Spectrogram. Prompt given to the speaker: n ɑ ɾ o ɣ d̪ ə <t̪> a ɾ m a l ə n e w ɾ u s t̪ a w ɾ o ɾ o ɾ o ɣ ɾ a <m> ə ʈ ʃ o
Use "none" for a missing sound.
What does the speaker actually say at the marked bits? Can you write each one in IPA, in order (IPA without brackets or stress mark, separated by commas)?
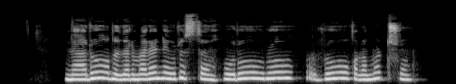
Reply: d̪, m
